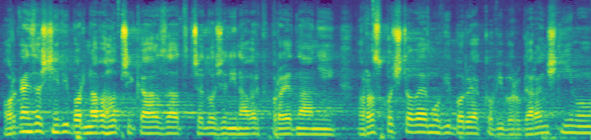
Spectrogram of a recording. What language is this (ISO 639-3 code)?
ces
